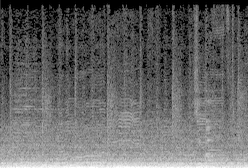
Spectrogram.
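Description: Several cars in an eleven-vehicle convoy roll along together, a steady loud road and engine rumble filling the whole span, with faint voices underneath.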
